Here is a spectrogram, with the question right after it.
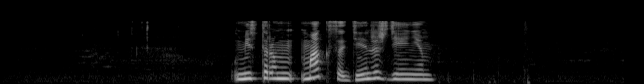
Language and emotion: Russian, neutral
